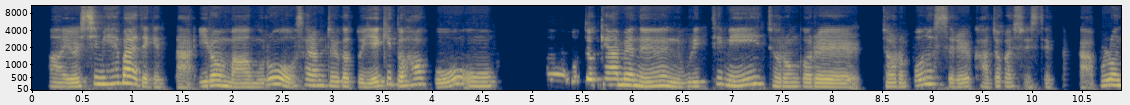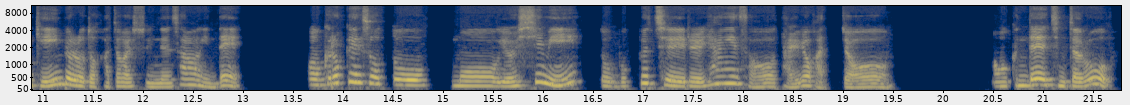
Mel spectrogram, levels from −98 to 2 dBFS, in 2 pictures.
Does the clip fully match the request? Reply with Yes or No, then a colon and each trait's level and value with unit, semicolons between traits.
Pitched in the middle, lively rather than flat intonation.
Yes: medium, 180 Hz; wide, 5.9 semitones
